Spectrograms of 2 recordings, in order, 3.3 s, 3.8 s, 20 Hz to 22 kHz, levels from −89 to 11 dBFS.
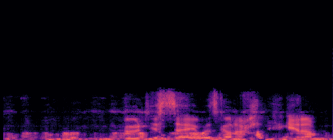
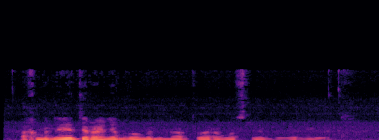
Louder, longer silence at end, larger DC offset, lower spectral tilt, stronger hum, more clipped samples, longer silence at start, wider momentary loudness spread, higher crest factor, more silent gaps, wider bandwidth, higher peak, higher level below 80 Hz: about the same, -25 LUFS vs -23 LUFS; second, 0 s vs 0.55 s; neither; second, -4 dB/octave vs -9.5 dB/octave; neither; neither; second, 0.05 s vs 0.2 s; second, 11 LU vs 22 LU; about the same, 18 dB vs 20 dB; neither; second, 8.4 kHz vs 11.5 kHz; second, -8 dBFS vs -4 dBFS; first, -54 dBFS vs -62 dBFS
